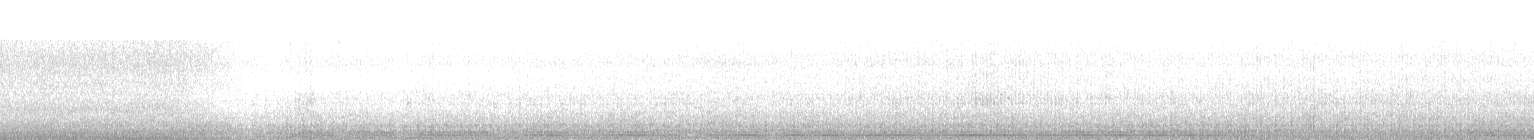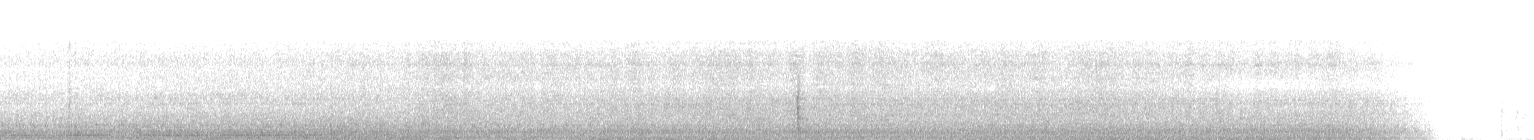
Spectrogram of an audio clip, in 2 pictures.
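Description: Tractor engine running steadily, heard from the driver's seat, with a steady whine over it through the first half. It stops abruptly about a second before the end.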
